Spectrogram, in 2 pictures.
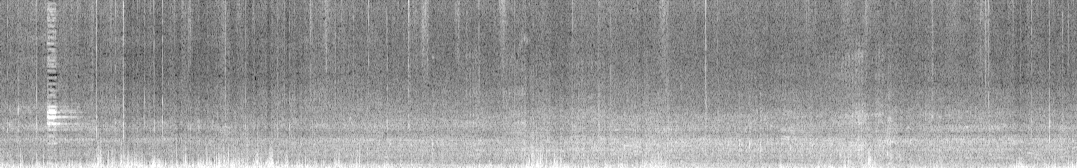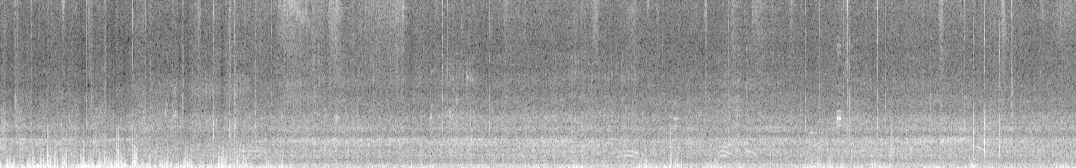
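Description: Crawler crane's diesel engine running as it hoists a precast concrete bridge girder, with wind gusting on the microphone and indistinct voices.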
